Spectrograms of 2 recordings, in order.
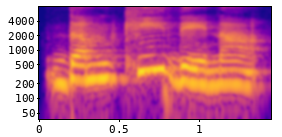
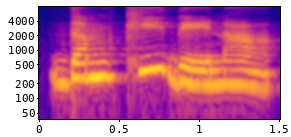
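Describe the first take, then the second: No difference in how they are said.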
